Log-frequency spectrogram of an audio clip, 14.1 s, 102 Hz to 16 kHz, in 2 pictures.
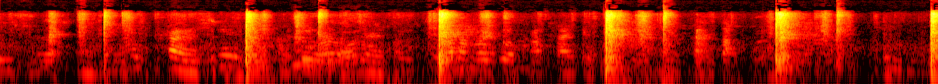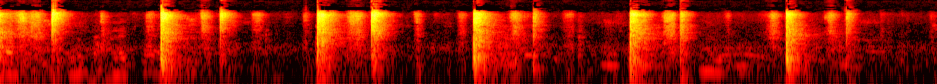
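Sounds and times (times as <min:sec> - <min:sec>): hand slapping body: 0:01.8 - 0:02.6, 0:03.3 - 0:03.8, 0:04.6 - 0:05.2, 0:05.8 - 0:06.4, 0:07.0 - 0:07.6, 0:08.2 - 0:13.5.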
